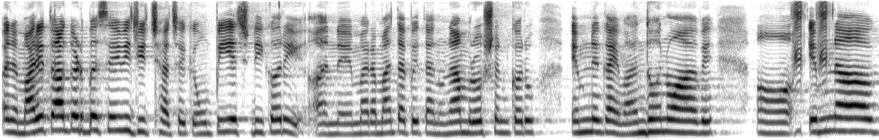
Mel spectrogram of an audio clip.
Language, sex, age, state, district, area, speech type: Gujarati, female, 18-30, Gujarat, Rajkot, urban, spontaneous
